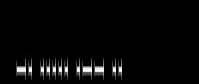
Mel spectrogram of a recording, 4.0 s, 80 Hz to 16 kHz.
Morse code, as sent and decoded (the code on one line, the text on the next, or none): -. ..... .-- ..
N5WI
